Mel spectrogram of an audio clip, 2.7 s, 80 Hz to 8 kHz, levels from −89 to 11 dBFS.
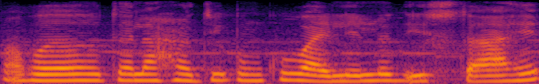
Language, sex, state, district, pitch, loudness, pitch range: Marathi, female, Maharashtra, Sindhudurg, 215 Hz, -17 LUFS, 200-220 Hz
